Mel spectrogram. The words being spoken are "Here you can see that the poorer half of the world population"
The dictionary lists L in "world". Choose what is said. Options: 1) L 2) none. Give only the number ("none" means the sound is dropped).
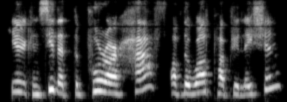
1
